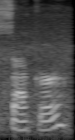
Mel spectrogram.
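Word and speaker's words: Sachar: the author is Luis sacker it looks like stature but it's not and so Sakura if you can remember anything it reminds mr. cracker or it rhymes with cracker so when you're looking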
